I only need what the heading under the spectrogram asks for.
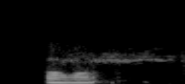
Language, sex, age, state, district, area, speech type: Manipuri, female, 45-60, Manipur, Kangpokpi, urban, conversation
